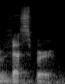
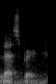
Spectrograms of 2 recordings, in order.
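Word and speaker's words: VSEPR: an O there or Vesper um of course the vowel isn't quite in the right place but we still pronounce it Vesper uh so let's break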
